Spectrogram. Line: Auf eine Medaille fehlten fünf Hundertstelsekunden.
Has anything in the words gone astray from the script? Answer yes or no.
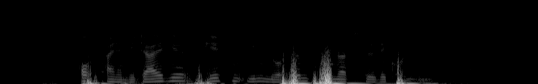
yes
